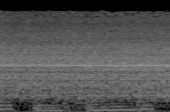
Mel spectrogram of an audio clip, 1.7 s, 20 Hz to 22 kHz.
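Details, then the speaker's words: DR.Q L8 compact video projector on a table: loud steady airy rush like a hair dryer over faint music, the cooling fan extremely noisy for such a small unit. Excessive cooling fan noise. "donc je ne sais pas si vous entendez le bruit il est extrêmement bruyant"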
